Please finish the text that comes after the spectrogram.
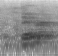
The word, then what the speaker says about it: Baer: Next resolution is to appoint Jeff Baer, am I pronouncing that right? Jeff Byer. Oh, Baer, there you are.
